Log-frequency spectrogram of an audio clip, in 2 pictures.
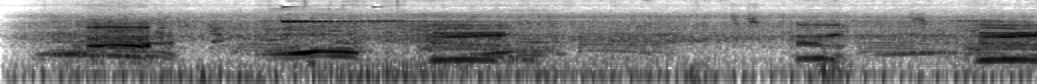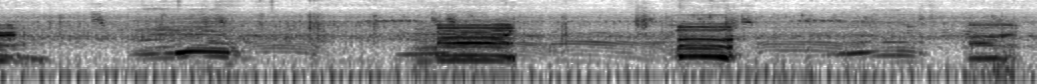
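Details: Cattle on a road calling to the herd: a series of arched, nasal, rising-then-falling moos from several animals, several overlapping, every few seconds over a steady low engine hum.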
